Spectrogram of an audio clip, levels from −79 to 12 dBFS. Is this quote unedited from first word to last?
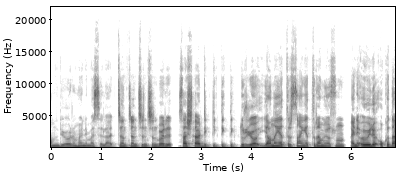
yes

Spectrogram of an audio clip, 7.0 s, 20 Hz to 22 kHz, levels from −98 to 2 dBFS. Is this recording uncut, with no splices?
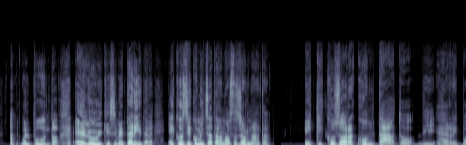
yes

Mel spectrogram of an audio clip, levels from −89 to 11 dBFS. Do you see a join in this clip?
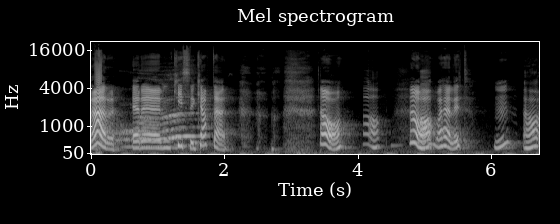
no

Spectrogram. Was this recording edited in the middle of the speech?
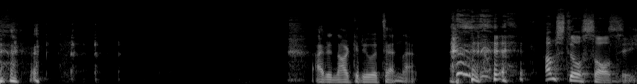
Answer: yes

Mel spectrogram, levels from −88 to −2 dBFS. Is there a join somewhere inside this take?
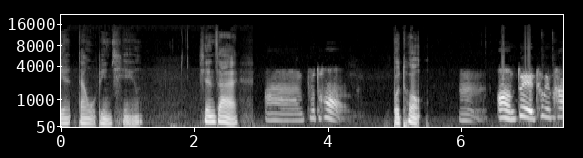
yes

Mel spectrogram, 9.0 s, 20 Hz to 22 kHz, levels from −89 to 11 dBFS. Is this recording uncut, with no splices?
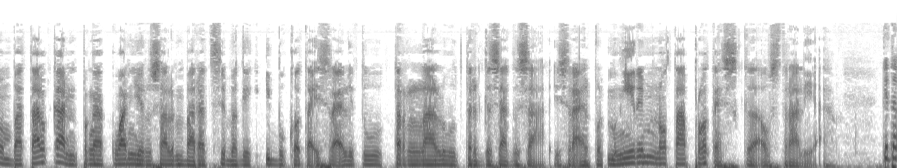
no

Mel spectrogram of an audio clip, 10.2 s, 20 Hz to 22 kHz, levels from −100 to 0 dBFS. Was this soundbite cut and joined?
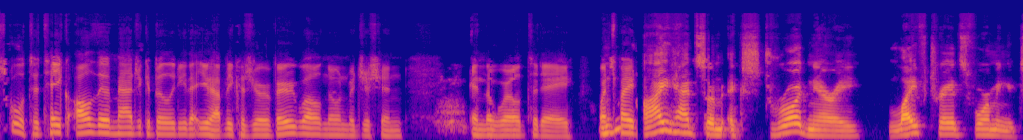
yes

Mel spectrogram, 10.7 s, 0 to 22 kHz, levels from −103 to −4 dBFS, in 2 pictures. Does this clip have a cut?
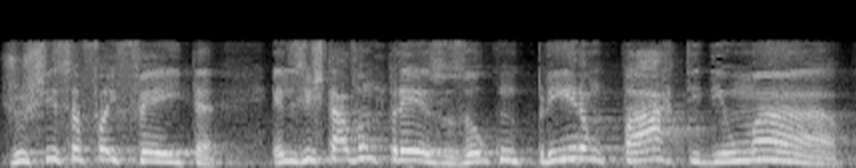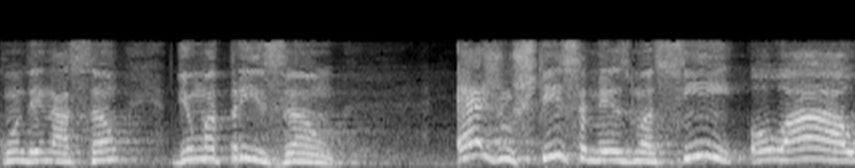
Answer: no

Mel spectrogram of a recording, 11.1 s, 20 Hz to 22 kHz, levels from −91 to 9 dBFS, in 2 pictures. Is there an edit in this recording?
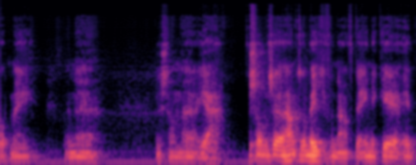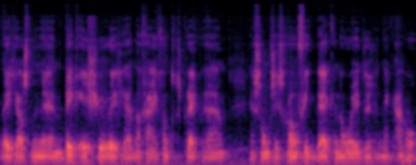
yes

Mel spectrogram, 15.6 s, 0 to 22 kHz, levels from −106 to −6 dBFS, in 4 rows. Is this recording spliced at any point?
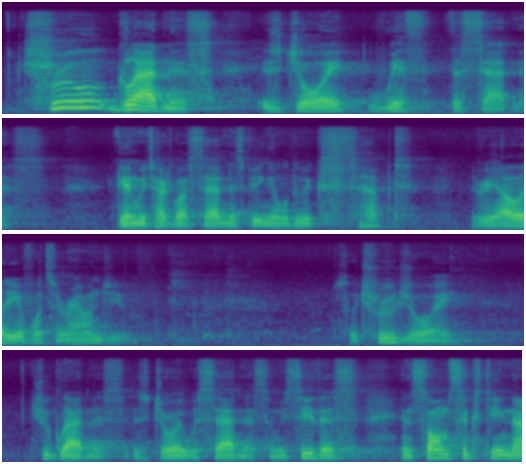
no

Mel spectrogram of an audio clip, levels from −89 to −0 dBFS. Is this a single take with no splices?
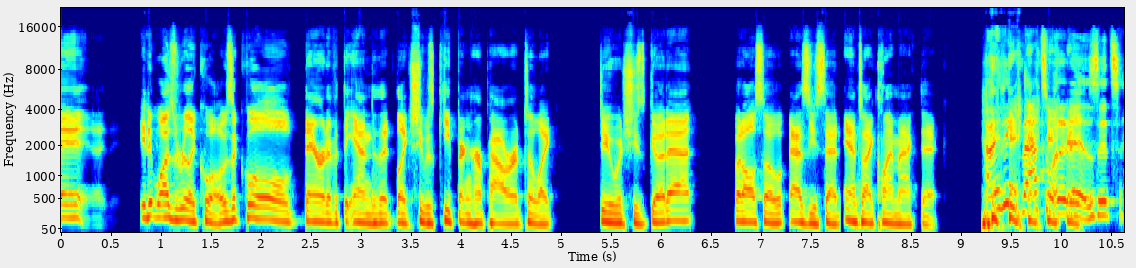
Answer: no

